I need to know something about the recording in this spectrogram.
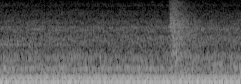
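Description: Steady low machine hum at an even level, with a brief swish near the end.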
